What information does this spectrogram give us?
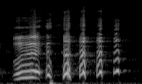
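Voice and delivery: bright burst of laughter; loud high laugh. Real, not acted. Laughing at coincidence.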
